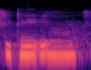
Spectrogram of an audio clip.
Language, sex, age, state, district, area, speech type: Marathi, female, 45-60, Maharashtra, Wardha, rural, spontaneous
